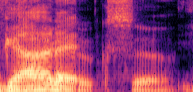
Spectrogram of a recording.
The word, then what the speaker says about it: Kalguksu: Kalguksu.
